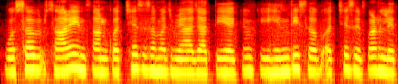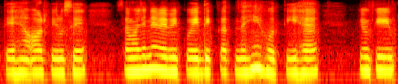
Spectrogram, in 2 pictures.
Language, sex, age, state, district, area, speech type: Urdu, female, 18-30, Bihar, Darbhanga, rural, spontaneous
